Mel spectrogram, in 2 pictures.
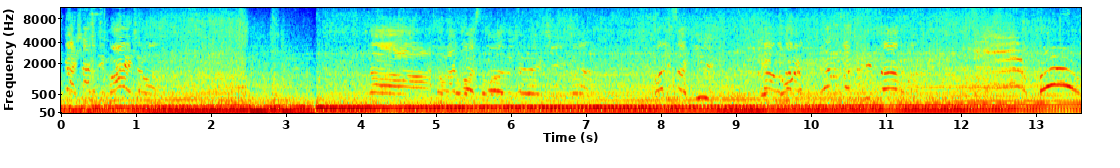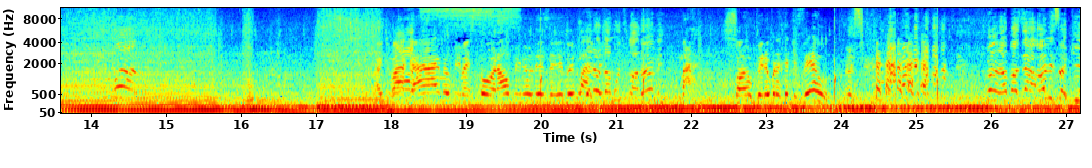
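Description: A Chevrolet Chevette's engine hums and revs steadily from inside the car, with pitch rising and dropping through gear changes, while people talk excitedly over it throughout.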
